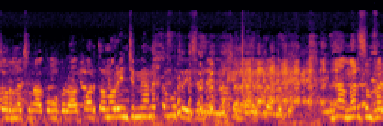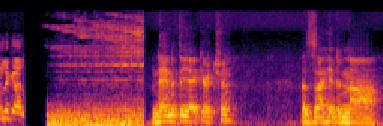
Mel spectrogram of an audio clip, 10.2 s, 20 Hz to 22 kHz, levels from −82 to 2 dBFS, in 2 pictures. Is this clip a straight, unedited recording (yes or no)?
no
